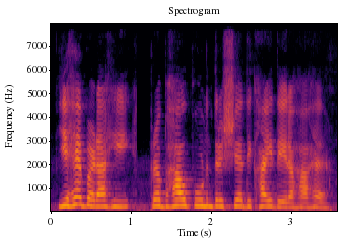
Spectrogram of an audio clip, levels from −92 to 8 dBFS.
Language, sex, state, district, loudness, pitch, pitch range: Hindi, female, Bihar, East Champaran, -21 LUFS, 255 Hz, 235-270 Hz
